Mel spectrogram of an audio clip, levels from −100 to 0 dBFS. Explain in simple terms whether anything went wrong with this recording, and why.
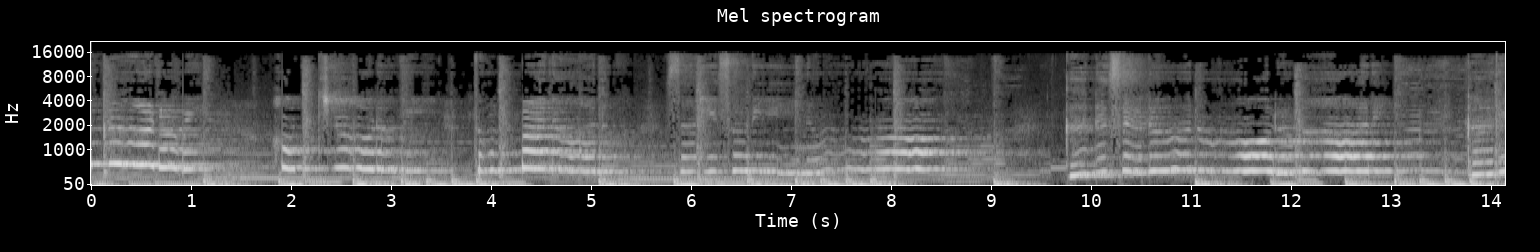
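Something did go wrong: there is a short click or tiny skip roughly once per second, at 0.92, 1.91, 2.90, 3.89, 4.89, 5.88, 6.86 and 7.84 seconds. This is an overlap between stream segments. The audio arrives in one-second pieces whose timing labels overlap slightly, so the player discards between about 6 and 19 milliseconds it wrongly treats as repeated. That sound was never actually doubled, so it is simply lost and the waveform jumps abruptly.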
